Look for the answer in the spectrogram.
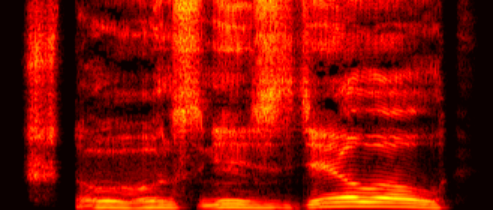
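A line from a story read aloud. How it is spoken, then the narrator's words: Menacing growl. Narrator (Russian): зарычал Ауранг так, что саблезубец прижал уши и попятился от хозяина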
